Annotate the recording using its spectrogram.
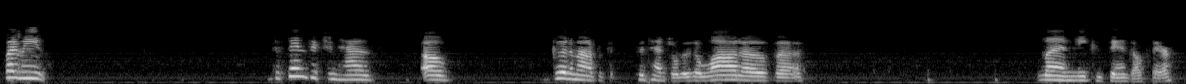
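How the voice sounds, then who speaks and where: A woman's voice: medium pitch, slow pace, long pauses, slightly rough, dry recording, muffled recording. A woman giving a casual review as a co-reader, hesitantly searching for words.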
